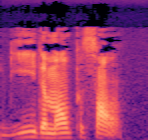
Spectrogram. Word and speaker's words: Guy de Maupassant: All right, and we're here to talk about this story we've just heard, which is called The Horla by Guy de Maupassant. That's a good pronunciation.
